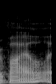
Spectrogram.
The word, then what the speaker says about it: Weil: It's written by Barry Mann and Cynthia Weil or Vile. I don't know if she probably used the American pronunciation Weil, who were very famous brill building songwriters.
